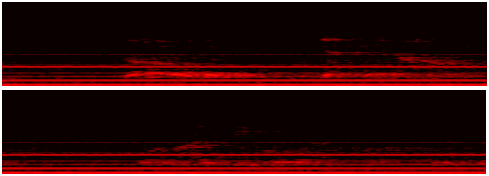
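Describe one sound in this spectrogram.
A man calls out faintly.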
